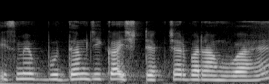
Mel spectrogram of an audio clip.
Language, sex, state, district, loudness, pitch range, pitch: Hindi, female, Bihar, Saran, -16 LUFS, 210-245 Hz, 230 Hz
